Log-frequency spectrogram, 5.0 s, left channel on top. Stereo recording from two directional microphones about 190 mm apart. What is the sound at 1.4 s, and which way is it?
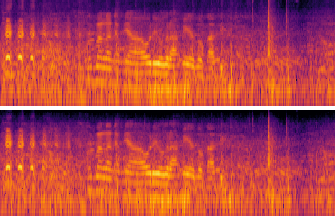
Speech, 15° left (ahead or behind).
